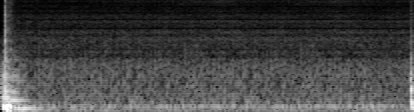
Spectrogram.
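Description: A short musical sting: one sharp, loud hit at the start that rings away within about half a second, leaving a faint steady low hum.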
